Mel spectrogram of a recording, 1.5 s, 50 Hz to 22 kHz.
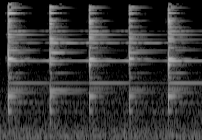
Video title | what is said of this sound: Distance Learning 2020 Week 1 Lesson 2 | if I tap it on the side it rings a little bit more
